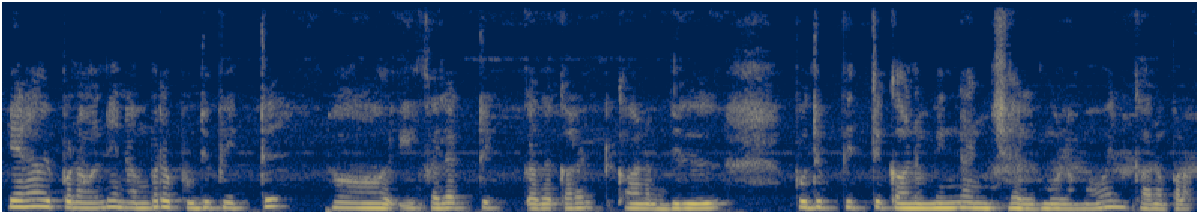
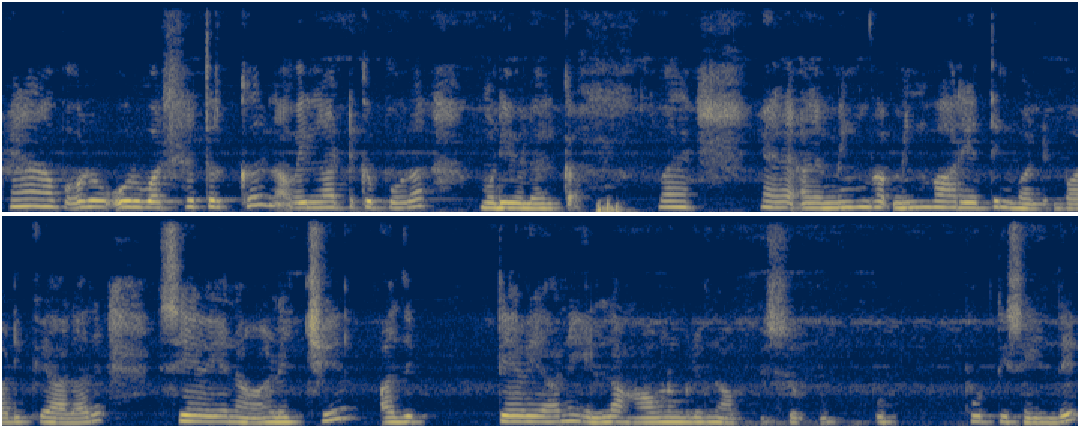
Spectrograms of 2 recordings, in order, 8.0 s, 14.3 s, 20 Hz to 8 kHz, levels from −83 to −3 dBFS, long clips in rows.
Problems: constant background noise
